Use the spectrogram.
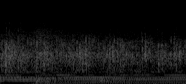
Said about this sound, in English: Come on, clap and give him praise if you're thankful today.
